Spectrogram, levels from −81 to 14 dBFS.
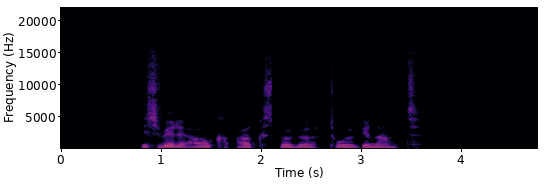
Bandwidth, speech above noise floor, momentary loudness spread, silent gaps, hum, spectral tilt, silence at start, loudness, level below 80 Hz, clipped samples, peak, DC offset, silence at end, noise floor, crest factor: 16.5 kHz; 44 dB; 10 LU; none; none; -5 dB/octave; 0.8 s; -43 LUFS; -82 dBFS; under 0.1%; -28 dBFS; under 0.1%; 1.2 s; -86 dBFS; 18 dB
